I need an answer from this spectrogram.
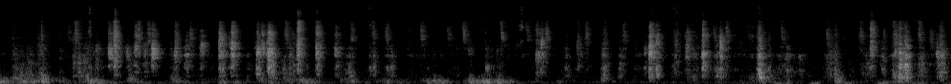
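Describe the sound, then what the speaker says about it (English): Dogs playing nearby, with irregular panting, snuffling and scuffling bursts and small whimpers throughout, fairly close, no talking. "the doggies have to play because that's what doggies do."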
